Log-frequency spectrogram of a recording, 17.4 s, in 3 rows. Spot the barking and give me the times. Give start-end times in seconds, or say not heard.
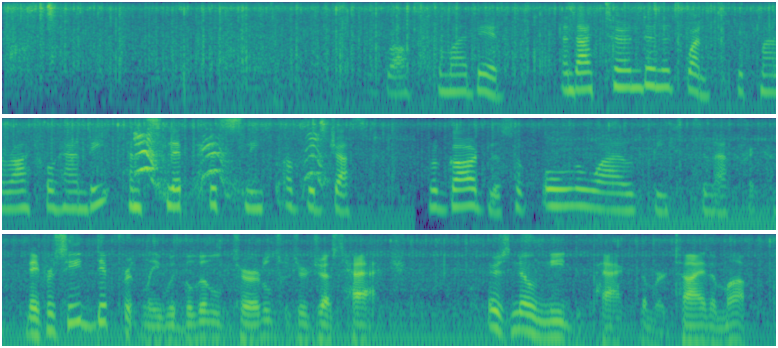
6.8-8.2.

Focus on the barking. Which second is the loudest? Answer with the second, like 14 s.
7 s.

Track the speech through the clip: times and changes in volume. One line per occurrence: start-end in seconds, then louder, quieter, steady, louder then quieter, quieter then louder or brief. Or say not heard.
2.8-17.3 steady.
